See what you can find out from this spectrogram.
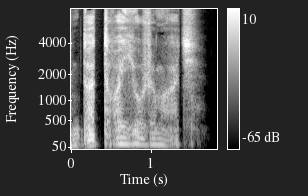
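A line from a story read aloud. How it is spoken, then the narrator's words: Quiet hiss. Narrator (Russian): Тихо прошипел Лазарев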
